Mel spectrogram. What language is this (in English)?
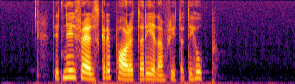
Swedish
